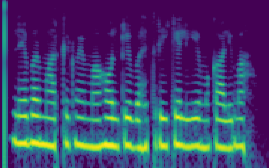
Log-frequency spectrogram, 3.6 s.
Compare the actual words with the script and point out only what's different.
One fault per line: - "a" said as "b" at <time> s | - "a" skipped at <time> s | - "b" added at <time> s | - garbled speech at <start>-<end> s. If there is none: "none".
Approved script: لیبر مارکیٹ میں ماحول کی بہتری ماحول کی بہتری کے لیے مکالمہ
- "ماحول کی بہتری" skipped at 2.2 s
